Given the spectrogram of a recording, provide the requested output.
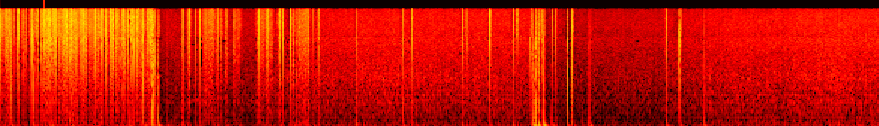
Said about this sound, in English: Rain absolutely pelting down here again. And there's non-stop since the game started.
